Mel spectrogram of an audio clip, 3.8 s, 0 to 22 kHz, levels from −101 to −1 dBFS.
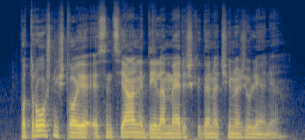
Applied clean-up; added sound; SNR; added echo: none; none; none; none.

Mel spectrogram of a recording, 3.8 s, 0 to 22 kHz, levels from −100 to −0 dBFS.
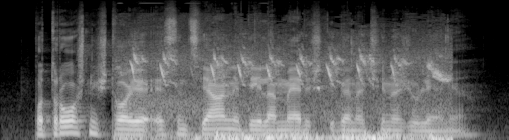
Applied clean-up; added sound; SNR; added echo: none; Bird vocalization, bird call, bird song; -2 dB; none.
